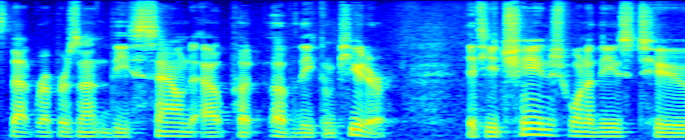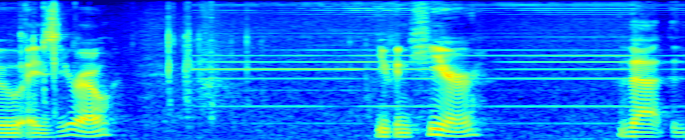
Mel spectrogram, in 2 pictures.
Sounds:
Speech

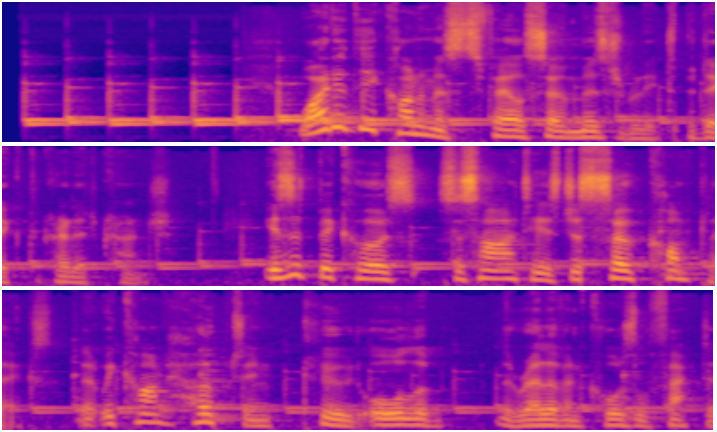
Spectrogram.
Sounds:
Music, Speech

